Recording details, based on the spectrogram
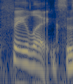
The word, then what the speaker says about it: phalanx: No, phalanx is how it's pronounced.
